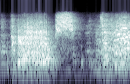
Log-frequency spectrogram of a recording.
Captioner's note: chair scrapes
